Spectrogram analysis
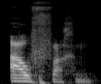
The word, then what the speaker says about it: aufwachen: The main way to identify separable verbs is to look at where the stress falls on the verb. If the stress falls on the first syllable, and crucially, if that prefix is a word in its own right, then the verb is likely to be separable.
